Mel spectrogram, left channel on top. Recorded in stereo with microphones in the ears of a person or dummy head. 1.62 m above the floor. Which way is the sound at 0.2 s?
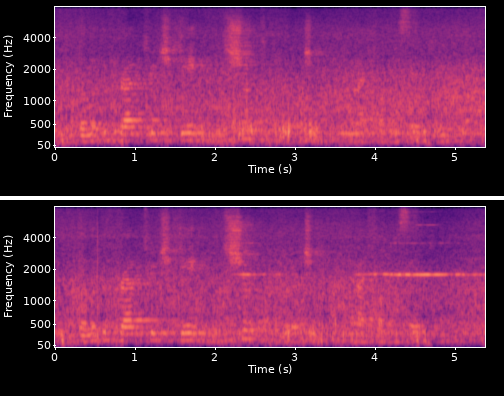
10° right (ahead or behind).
